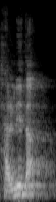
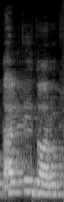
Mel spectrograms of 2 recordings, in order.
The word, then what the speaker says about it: 달리다: 달리다는 뜻이 바뀌어도 달리다라고 발음하는 게 맞다.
